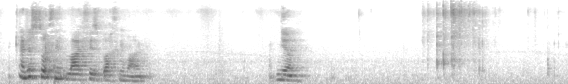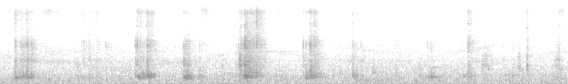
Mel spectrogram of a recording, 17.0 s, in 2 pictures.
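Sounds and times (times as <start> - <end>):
crisp crunch: 6.3 - 17.0
soft chewing: 6.4 - 17.0.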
